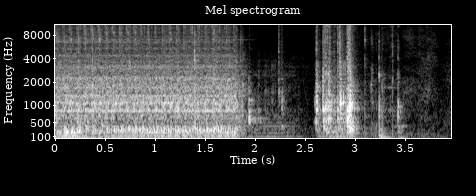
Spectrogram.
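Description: A sewing machine stitches along a line in a steady, fast mechanical whir that runs for about two seconds and then stops, followed by a few faint handling clicks and thumps.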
